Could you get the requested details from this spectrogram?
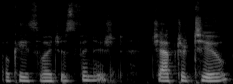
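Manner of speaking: ordinary talk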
